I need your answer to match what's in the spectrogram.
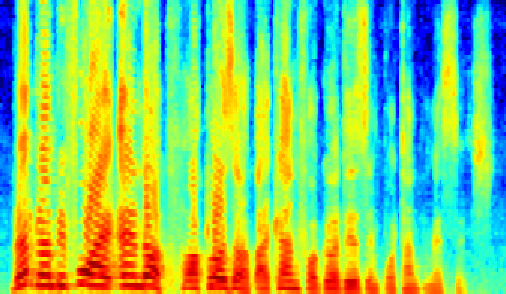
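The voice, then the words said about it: Noticeable accent, possibly hard to follow. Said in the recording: “Maybe you don't understand my accent. I can call a brother who can just say it out better than I do.”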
